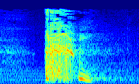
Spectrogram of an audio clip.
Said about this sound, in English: Okay, I was just waiting for you. I thought I'd clear my throat while I waited.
